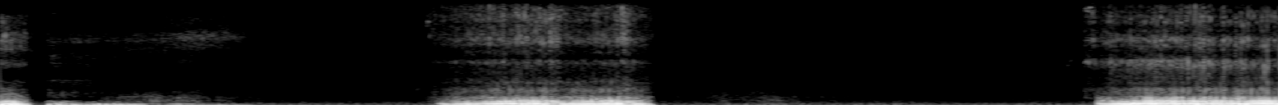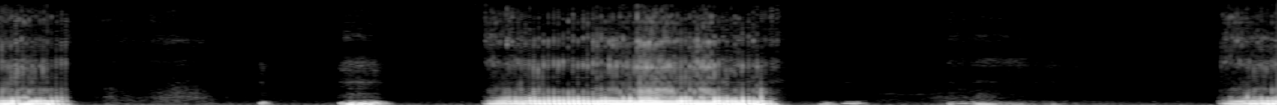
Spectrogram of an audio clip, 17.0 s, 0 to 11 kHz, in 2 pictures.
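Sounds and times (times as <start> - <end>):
dog snoring: 0.0 - 1.6, 2.8 - 4.4, 7.2 - 9.8, 10.8 - 13.8, 14.8 - 15.7, 16.6 - 17.0
dog snorting: 7.3 - 9.0, 11.8 - 13.8, 16.6 - 17.0.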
